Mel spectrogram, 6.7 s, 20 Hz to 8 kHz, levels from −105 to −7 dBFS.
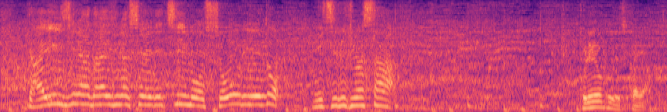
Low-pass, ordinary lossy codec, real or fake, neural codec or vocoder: none; none; fake; codec, 16 kHz, 8 kbps, FreqCodec, larger model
